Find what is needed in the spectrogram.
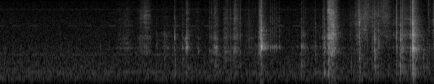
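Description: Hands fitting a plastic cordless-drill battery-pack shell over its insert: faint rubbing and rustling with a few small plastic clicks, starting about a second in.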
